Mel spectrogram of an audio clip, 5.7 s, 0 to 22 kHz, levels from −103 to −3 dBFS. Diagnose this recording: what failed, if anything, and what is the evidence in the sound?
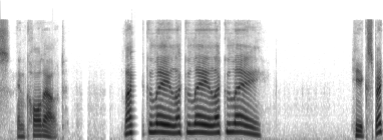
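Repeated stalls (stutter), 0.73 to 2.15 s: late packets drained the jitter buffer fifteen times, up to 160 ms; the spectrogram shows smeared, horizontally stretched bands where sound was continued.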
